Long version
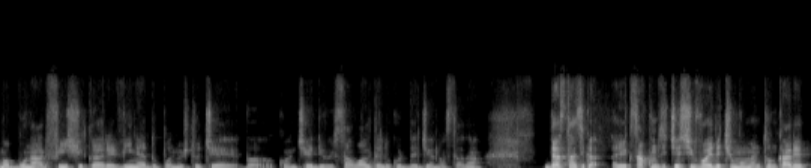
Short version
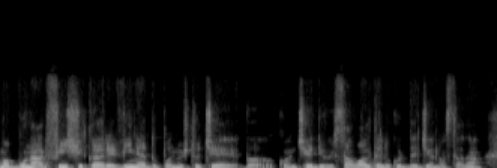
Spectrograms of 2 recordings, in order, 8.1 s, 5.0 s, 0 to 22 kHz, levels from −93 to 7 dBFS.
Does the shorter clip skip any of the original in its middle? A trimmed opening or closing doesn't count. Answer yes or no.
no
